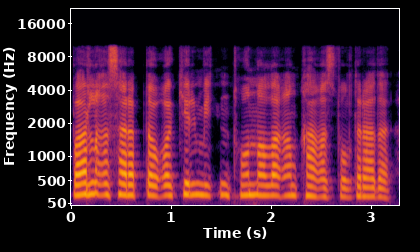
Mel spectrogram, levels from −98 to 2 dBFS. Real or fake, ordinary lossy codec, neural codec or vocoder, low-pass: fake; none; vocoder, 22.05 kHz, 80 mel bands, WaveNeXt; 9.9 kHz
